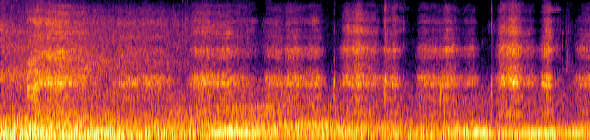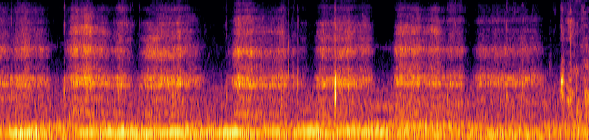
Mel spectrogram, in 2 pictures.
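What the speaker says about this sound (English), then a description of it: "It's hard to talk when you're breathing heavy." A person breathes heavily after climbing uphill on a walk, with about a dozen rhythmic, forceful gasping breaths, close and loud over a steady background rumble, with no talking.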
